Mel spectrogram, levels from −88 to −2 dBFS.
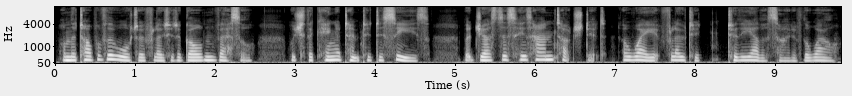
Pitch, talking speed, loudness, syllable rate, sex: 190 Hz, 200 wpm, -17 LUFS, 5.3 syllables/s, female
